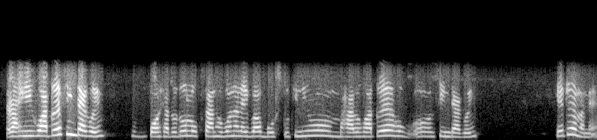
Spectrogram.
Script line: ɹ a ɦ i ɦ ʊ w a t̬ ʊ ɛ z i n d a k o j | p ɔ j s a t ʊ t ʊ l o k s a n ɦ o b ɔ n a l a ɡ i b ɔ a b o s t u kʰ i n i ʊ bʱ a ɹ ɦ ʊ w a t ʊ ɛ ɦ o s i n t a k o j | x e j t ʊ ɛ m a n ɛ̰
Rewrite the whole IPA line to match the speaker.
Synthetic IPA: ɹ a ɦ i ɦ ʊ w a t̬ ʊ ɛ s i n t a k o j | p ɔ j s a t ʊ t ʊ l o k s a n ɦ o b ɔ n a l a ɡ i b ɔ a b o s t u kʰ i n i ʊ bʱ a l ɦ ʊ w a t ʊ ɛ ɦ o s i n t a k o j | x e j t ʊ ɛ m a n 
